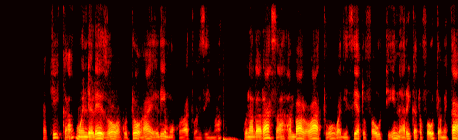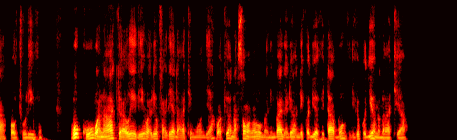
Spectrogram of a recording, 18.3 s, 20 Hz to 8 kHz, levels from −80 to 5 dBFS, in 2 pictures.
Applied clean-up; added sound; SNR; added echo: neural mask model DeepFilterNet 3.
